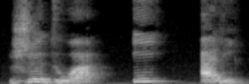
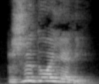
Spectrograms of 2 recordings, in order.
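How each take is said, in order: First: It is said slowly and carefully. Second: It is said quickly with the words linked.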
